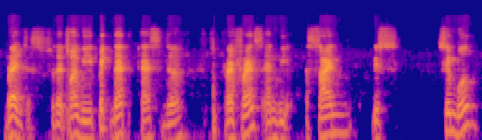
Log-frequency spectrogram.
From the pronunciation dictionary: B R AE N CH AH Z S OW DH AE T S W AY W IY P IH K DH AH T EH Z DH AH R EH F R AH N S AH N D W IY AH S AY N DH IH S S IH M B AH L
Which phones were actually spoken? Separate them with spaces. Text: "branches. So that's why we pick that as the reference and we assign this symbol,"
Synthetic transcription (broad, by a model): B R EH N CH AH S OW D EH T S W AY W IY P IH K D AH T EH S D AH R EH F R AH N S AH N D W IY AH S AY N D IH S S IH M B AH L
